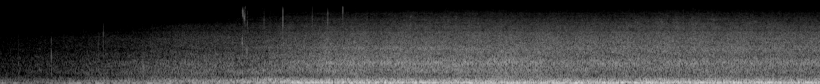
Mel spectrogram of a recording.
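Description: A train passing close by, unseen: a rushing roar with a deep rumble that builds over about three seconds and then holds steady. Light footsteps on the paved path are heard at first.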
